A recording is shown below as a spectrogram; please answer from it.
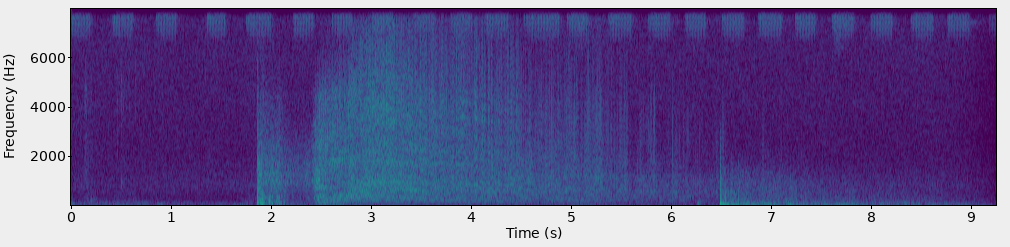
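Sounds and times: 
nighttime rocket launch: 1.9s - 9.2s
rocket explosion: 1.9s - 9.2s.

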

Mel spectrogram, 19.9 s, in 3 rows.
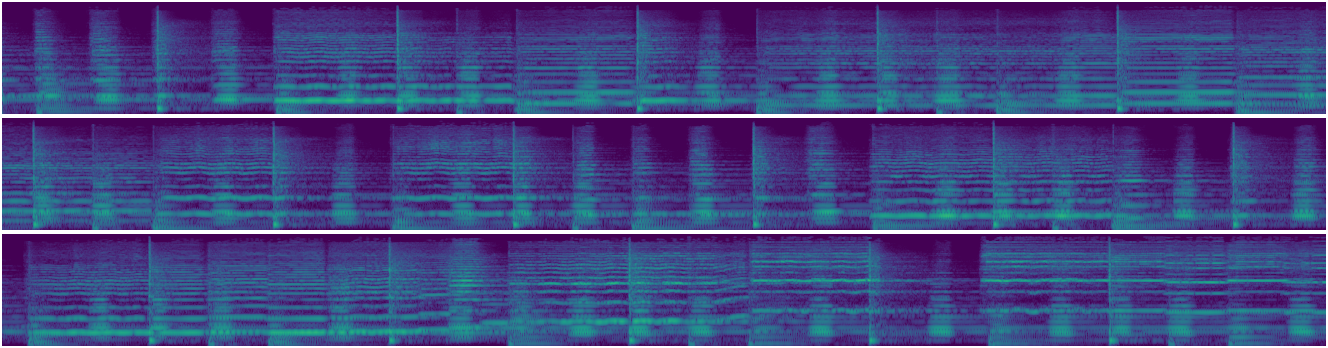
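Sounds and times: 
dramatic sad emotional meme music: 0.1s - 19.8s.

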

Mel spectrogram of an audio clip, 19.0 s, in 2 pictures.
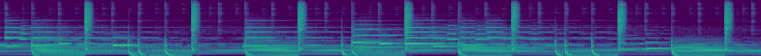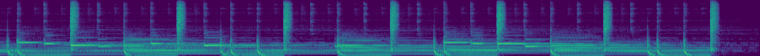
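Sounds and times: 
soft pop beat: 0.0s - 18.6s.

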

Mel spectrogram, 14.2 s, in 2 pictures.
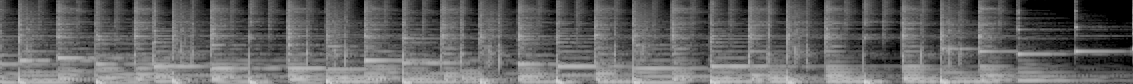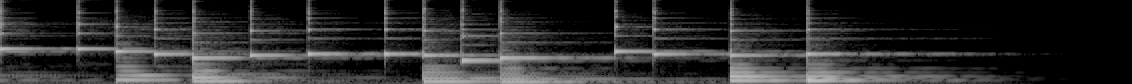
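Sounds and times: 
uplifting pop beat: 0.0s - 10.4s.

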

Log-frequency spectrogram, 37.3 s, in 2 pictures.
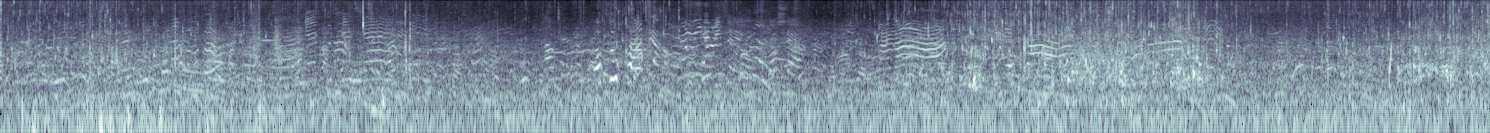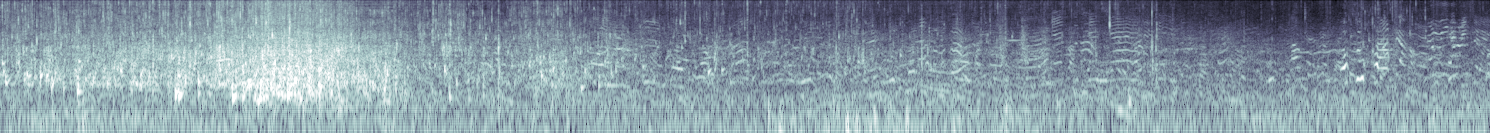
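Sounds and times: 
gentle ocean waves: 0.0s - 37.2s
people chattering: 0.0s - 37.2s.

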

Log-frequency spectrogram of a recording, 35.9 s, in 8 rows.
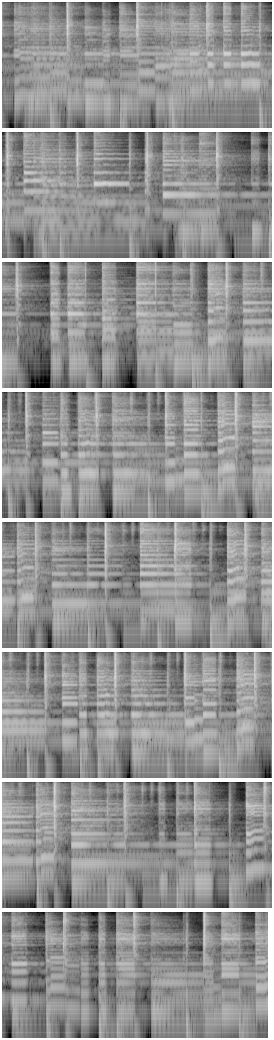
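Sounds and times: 
acoustic beat: 0.0s - 35.9s.

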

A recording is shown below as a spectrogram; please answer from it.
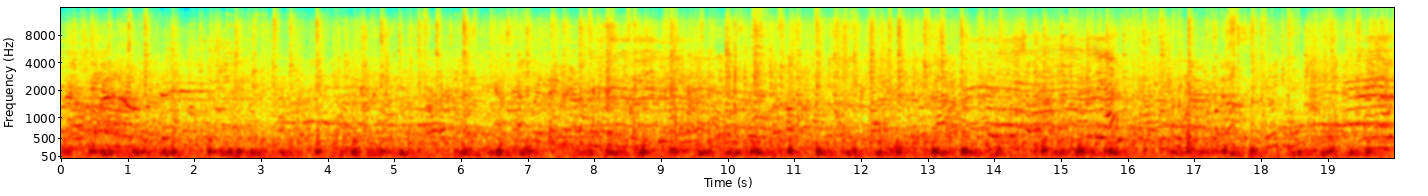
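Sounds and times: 
busy drummer drumming in a parade: 0.0s - 20.0s
city street ambience: 0.0s - 20.0s.

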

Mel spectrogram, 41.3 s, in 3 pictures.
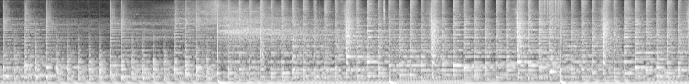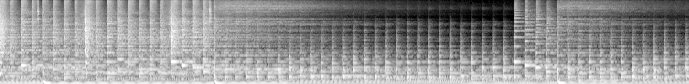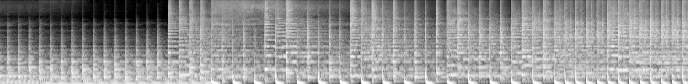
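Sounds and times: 
emotional future bass music: 0.0s - 41.3s.

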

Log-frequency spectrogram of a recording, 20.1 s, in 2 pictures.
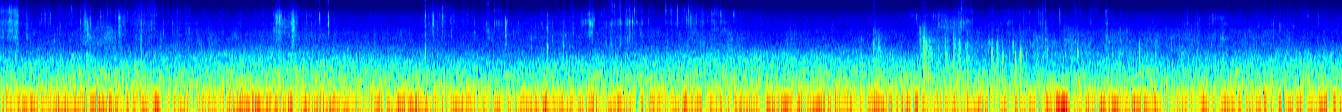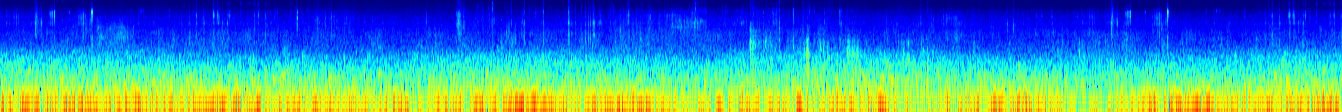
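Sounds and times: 
volcanic debris rocks rolling: 0.0s - 20.1s.

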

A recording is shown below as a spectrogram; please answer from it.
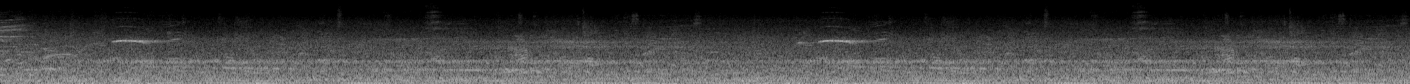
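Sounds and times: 
underground metro low industrial hum: 0.0s - 14.0s.

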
